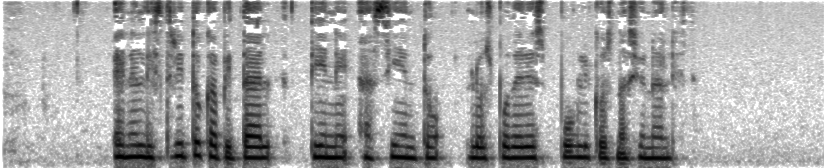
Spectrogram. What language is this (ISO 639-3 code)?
spa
